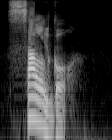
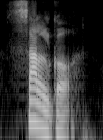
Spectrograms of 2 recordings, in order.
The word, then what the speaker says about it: salgo: is sal sal but I go out is salgo salgo s a l g o Salo so so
